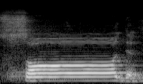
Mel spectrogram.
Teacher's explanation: Sod is a heavy letter. So the back of the tongue should be going upwards. The sound should be coming from the mouth.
